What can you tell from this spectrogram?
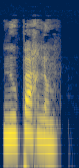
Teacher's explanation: To say we speak, we translate we, which is nous, and then we take the root word and we add ONS onto the end. Remember, the S on the end is silent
